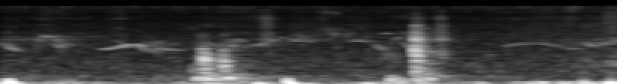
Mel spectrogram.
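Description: Faint birdsong: a few short chirps, with two soft clicks, the first about two-thirds of a second in and the second about a second and a half in.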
